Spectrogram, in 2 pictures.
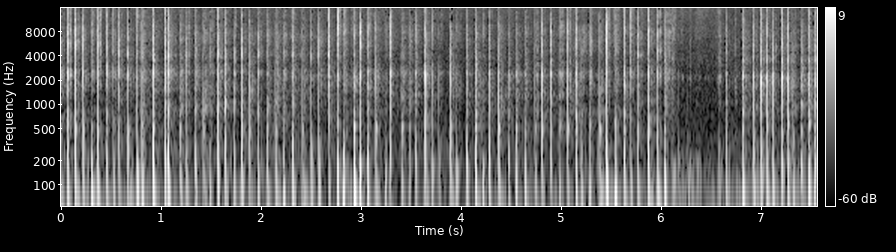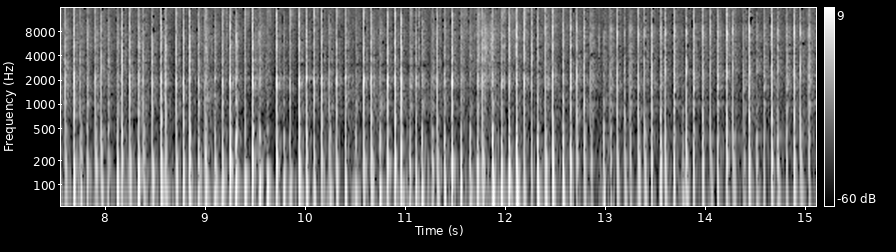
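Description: A thin, solid, dark blue plastic Snipes gift card of credit-card size is held upright and edge-on while fingertips and nails rapidly tap and scratch its edges and face. The result is a dense, steady stream of short, dry clicks and taps with a low body and a light bright edge, broken by a brief pause around six seconds before the fast tapping resumes.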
